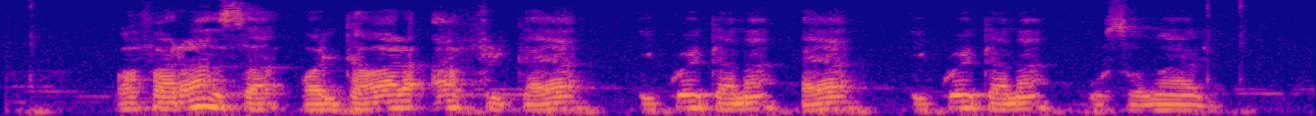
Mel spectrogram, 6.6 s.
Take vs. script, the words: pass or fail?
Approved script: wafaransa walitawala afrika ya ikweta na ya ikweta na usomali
pass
